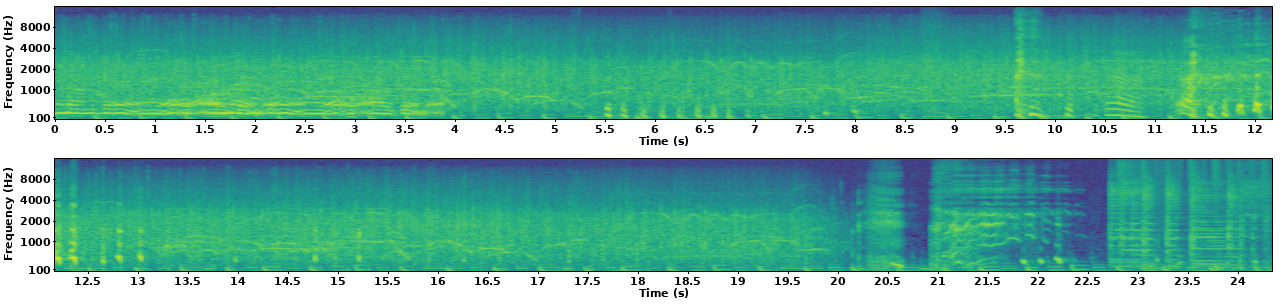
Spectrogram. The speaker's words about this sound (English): Get up on your feet. Get on your feet. Get on your feet. Get on your feet to clap. Come on. Get on your feet. Get on your feet. Get on your feet to clap,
